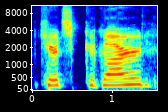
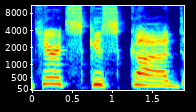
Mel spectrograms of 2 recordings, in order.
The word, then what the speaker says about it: Kierkegaard: me that Kierkegaard, I can't pronounce that stupid Scandinavian name.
